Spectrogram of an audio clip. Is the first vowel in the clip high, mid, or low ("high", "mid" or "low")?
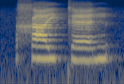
low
